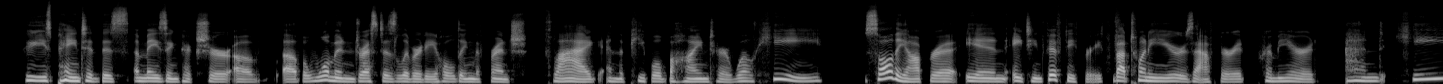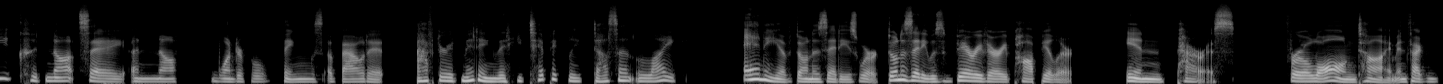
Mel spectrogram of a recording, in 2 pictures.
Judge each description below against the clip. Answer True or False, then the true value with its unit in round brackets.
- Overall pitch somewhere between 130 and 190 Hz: True (140 Hz)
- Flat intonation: False (3.9 semitones)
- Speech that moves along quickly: False (140 wpm)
